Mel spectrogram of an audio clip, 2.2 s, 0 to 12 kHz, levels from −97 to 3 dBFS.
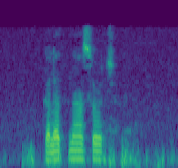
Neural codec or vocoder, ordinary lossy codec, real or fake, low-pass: none; MP3, 64 kbps; real; 7.2 kHz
